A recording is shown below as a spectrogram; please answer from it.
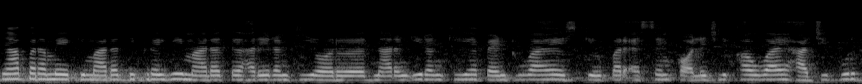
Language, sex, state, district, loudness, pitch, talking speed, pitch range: Hindi, female, Bihar, Gopalganj, -27 LUFS, 220 Hz, 195 wpm, 205-225 Hz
